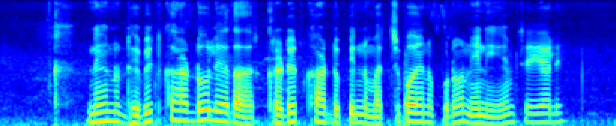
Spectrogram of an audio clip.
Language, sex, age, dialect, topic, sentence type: Telugu, male, 18-24, Southern, banking, question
